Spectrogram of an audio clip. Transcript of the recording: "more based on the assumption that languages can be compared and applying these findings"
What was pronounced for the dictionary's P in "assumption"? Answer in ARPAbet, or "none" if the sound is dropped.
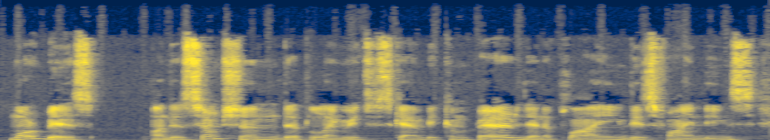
P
